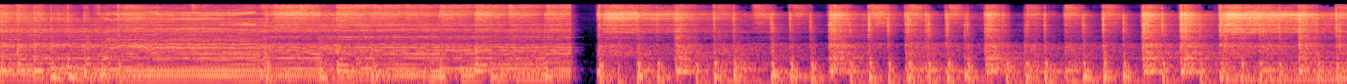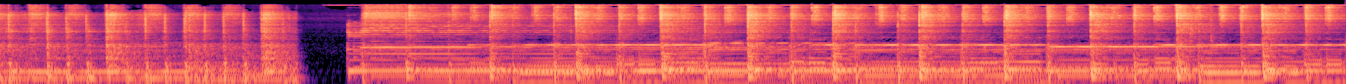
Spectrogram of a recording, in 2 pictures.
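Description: A song with guitar and drums playing through a Sears cassette boombox's speakers from an iPod, fed in through its RCA inputs with the deck in play-and-record. The music cuts out briefly twice, about six and seventeen seconds in, and a different-sounding piece follows the second break.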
